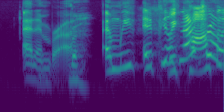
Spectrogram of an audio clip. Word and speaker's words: Edinburgh: and I'm nervous edra it's never Edinburough no we know that and we know that and nobody say it like that and don't say Edinburg oh don't say that we know it's not that we know and we confidently say Edinburgh and we it feels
